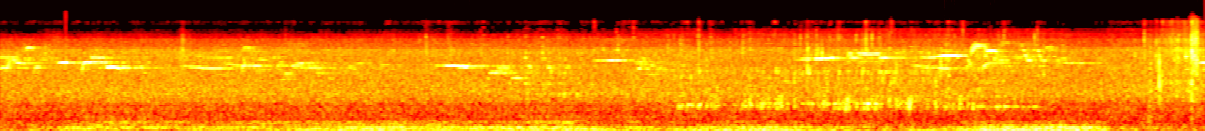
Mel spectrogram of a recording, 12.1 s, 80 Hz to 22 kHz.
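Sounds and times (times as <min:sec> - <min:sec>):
small birds chirping: 0:04.3 - 0:11.0.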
